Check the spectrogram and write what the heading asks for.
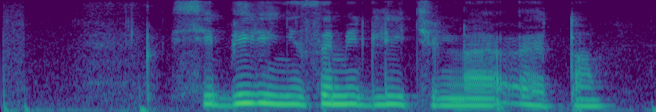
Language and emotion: Russian, neutral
